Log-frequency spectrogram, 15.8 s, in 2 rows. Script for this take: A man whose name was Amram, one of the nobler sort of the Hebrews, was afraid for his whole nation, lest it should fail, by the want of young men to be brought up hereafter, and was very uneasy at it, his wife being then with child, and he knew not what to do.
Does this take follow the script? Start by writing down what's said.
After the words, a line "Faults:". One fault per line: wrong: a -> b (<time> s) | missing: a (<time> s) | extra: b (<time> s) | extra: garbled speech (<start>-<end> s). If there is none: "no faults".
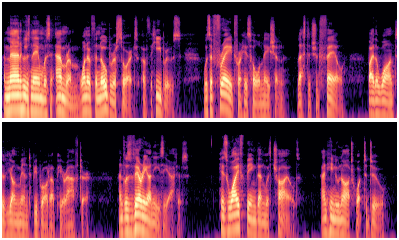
A man whose name was Amram, one of the nobler sort of the Hebrews, was afraid for his whole nation, lest it should fail, by the want of young men to be brought up hereafter, and was very uneasy at it, his wife being then with child, and he knew not what to do.
Faults:
no faults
